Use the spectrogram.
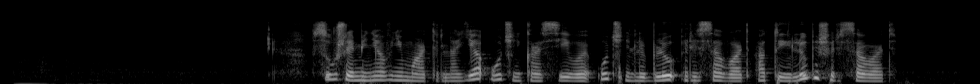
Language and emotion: Russian, neutral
